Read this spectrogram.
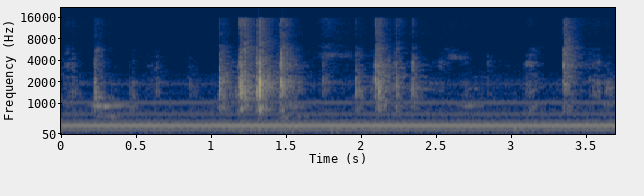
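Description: A plastic bottle crackles in someone's hands.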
